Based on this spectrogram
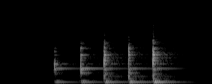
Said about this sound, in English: If you have a metal door, it sounds like that. And you're knocking.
